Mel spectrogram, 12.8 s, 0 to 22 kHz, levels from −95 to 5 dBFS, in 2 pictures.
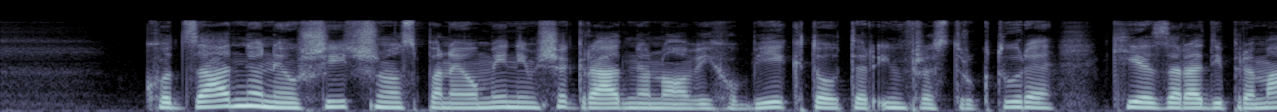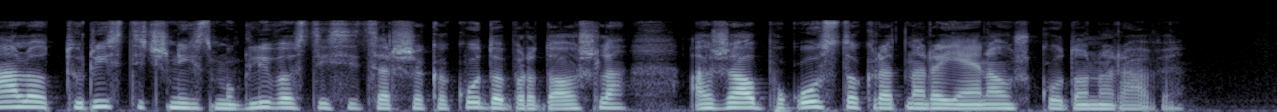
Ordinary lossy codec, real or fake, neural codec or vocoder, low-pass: none; real; none; 9.9 kHz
